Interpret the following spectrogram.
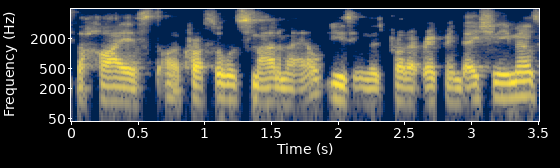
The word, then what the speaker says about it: Smartrmail: Now about Smartermail, and correct me if I'm pronouncing it wrong. It is Smartermail.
